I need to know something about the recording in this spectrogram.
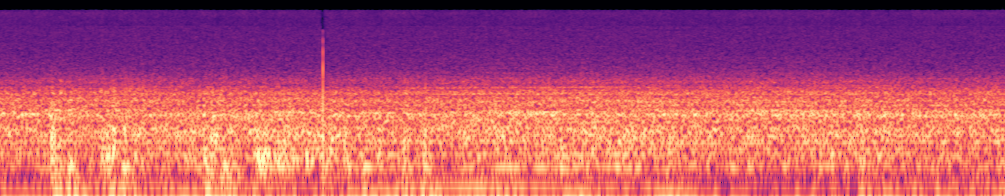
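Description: Tyres roll steadily on smooth tarmac.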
